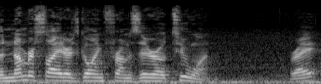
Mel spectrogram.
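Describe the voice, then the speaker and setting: A man talks at a moderate pace with a fairly high pitch. He has an unremarkable speaking voice. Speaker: workshop instructor. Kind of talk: tutorial.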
